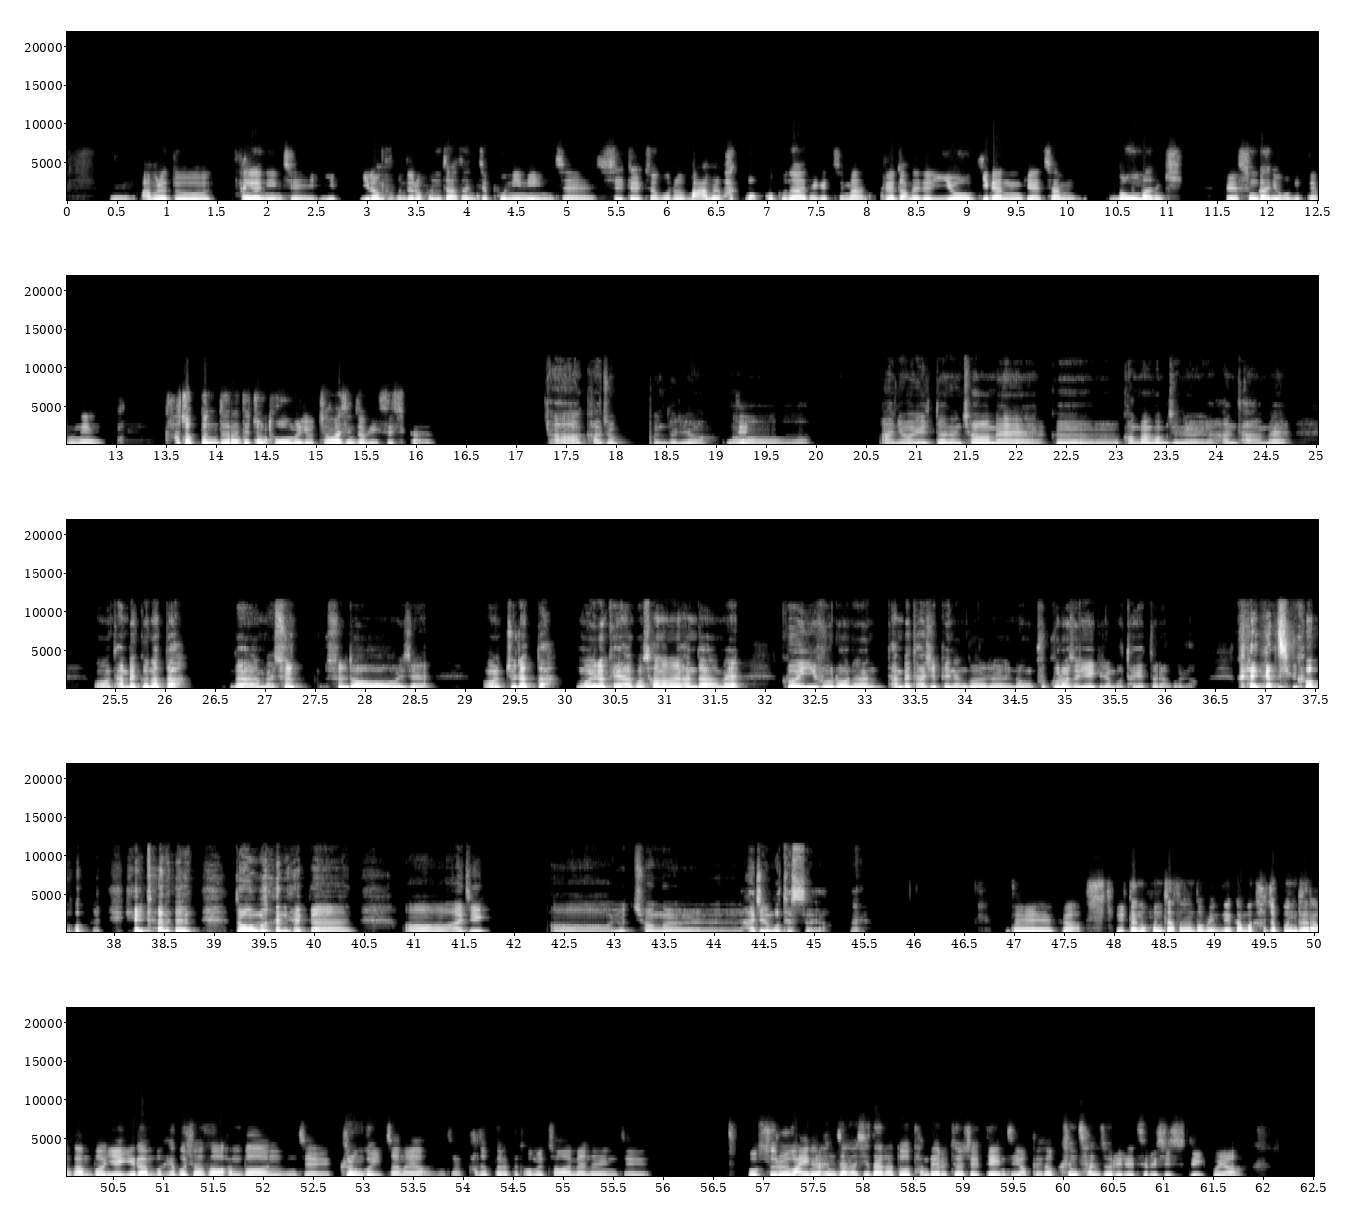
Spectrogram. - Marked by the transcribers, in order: laughing while speaking: "그래 가지고 일단은 도움은 약간"; tapping
- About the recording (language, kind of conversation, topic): Korean, advice, 유혹을 느낄 때 어떻게 하면 잘 막을 수 있나요?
